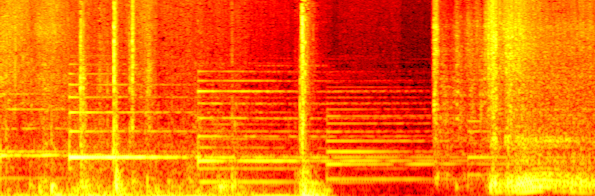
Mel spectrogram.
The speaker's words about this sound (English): My SUV idled with promise.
